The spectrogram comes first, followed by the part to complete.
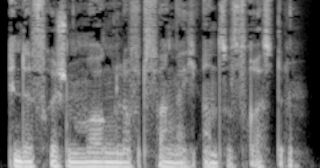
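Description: An actor playing a bitter, cynical young man, a dead gunman living on as a simulation, in a deadpan, sardonic radio drama monologue. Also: low-pitched, brisk, slightly rough, no echo, studio quality. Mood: cynical, detached. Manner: deadpan, sardonic, crude slang.

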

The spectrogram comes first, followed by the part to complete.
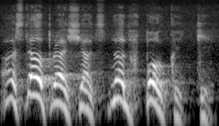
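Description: A man's voice: high voice, big pitch swings, warm tone, lo-fi sound. An actor playing a boastful old retired soldier in a theatrical radio comedy, telling rambling, self-admiring tales in an old man's voice. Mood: gloating, mysterious. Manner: drawn-out, rambling, self-admiring storytelling with repeated catchphrase.

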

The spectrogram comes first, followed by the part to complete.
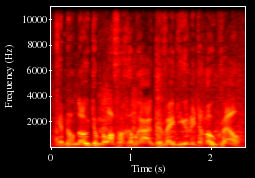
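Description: An actor playing a rough, indignant burglar in a radio drama, stammering in coarse street slang. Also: male voice, mid-range voice, steady tone, quick pace, lightly acted. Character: rough, indignant male burglar, blustering when cornered. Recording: noisy radio drama recording.

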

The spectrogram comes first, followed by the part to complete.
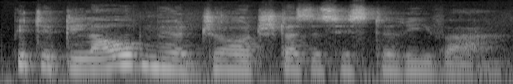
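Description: A woman's voice: low-pitched, expressive, unhurried. A woman playing an anxious wife in a 1950s radio play, earnest and imploring. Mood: pleading. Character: anxious, pleading wife begging her husband. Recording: noisy old radio recording.

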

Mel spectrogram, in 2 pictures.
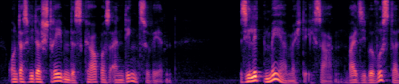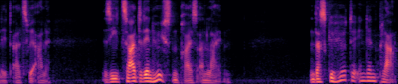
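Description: An actor playing a grave, authoritative physician in a German radio play, speaking in measured, emphatic, formal phrases. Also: male voice, deep voice, big pitch swings, a bit bright, slightly rough, full character voice. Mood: solemn. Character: grave, authoritative physician and counsellor, solemn and consoling.

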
